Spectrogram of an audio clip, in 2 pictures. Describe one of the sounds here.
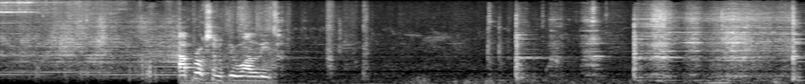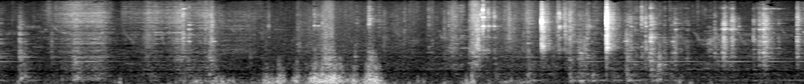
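Metal parts clank and knock as a container is lifted and set down.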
